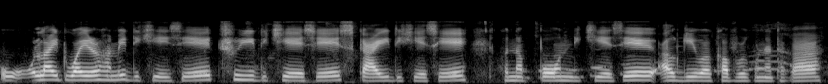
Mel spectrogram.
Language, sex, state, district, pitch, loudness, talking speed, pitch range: Nagamese, female, Nagaland, Kohima, 180 Hz, -17 LUFS, 110 wpm, 170-195 Hz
